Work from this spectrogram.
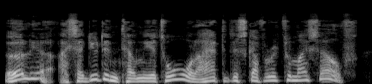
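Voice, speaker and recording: A man with a British accent acting a reflective, probing senior police detective in a radio drama, narrating in a measured, formal, literary way. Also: high-pitched, very animated, gravelly, darkish tone, breathy edge, no echo, studio quality, exaggerated voice. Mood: frustrated.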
